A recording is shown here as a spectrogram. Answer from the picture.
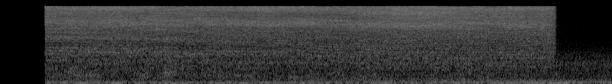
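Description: Compressed-air gravity-feed paint spray gun spraying paint in one continuous steady hiss, cutting off suddenly about five and a half seconds in as the trigger is released.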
